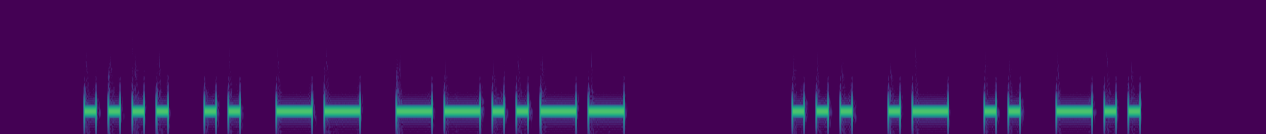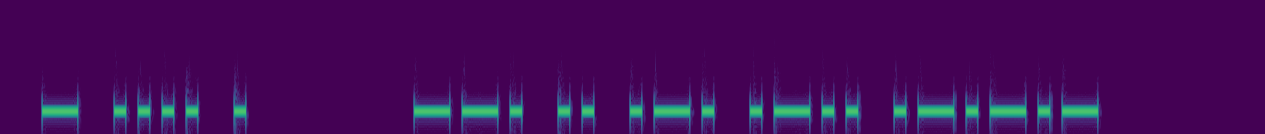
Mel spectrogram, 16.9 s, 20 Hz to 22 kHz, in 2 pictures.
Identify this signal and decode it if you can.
Morse code, heard as a keyed tone, about 16 wpm, 700 Hz. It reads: HIM, SAID THE GIRL.
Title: 2x Word-Spacing - Sentences from Top 400 Words - 15wpm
